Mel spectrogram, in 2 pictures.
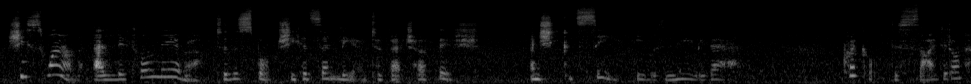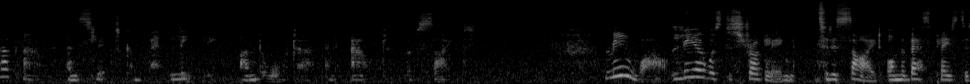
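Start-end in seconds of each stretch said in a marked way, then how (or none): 5.3-14.5 whispered bedtime storytelling; softly whispered bedtime story; hushed narration. A narrator's reading. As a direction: hush it as if sharing a secret.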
